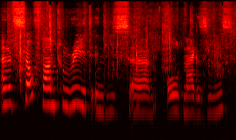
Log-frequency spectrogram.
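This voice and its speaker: Very slowly and with ordinary pitch variation, a woman talks as noticeable background noise plays behind her. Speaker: crafts vlogger and online shop owner. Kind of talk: show-and-tell haul video. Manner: enthusiastic.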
